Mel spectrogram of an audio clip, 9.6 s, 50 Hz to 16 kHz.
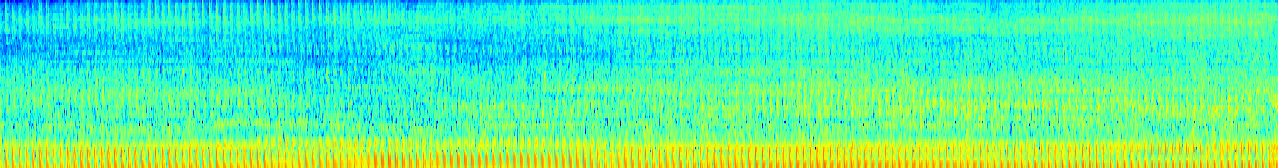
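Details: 1972 Honda CT70 single-cylinder, all-original auction bike being revived after a bogging issue, idling in neutral, running well with no smoke; quick regular putts around three a second, no misses or hunting; healthy normal idle.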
